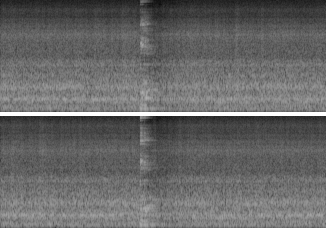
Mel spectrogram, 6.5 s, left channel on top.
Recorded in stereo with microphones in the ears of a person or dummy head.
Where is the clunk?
20° right (ahead or behind), 7 m.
